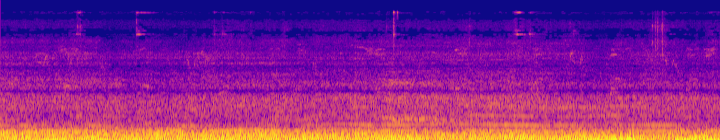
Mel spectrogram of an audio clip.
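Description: Skid steer loader's engine running steadily with a low hum, getting a little louder and rougher near the end.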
